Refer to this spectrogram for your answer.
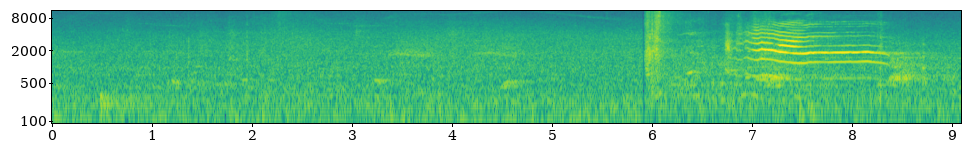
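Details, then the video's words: Cat living in a park calls toward a balcony, begging for food. A sharp knock is followed by one loud, sustained, slightly wavering meow near the end, heard over a constant low outdoor hum. "The cat meows towards this balcony every day and wants the sausage rain to start."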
